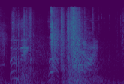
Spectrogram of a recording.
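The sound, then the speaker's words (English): Gunfire in a video game, with harsh bursts of shots in a rapid fusillade; a voice is heard between the volleys. “I'm getting freaking shot at. Don't freaking... Where are they shooting us from?”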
